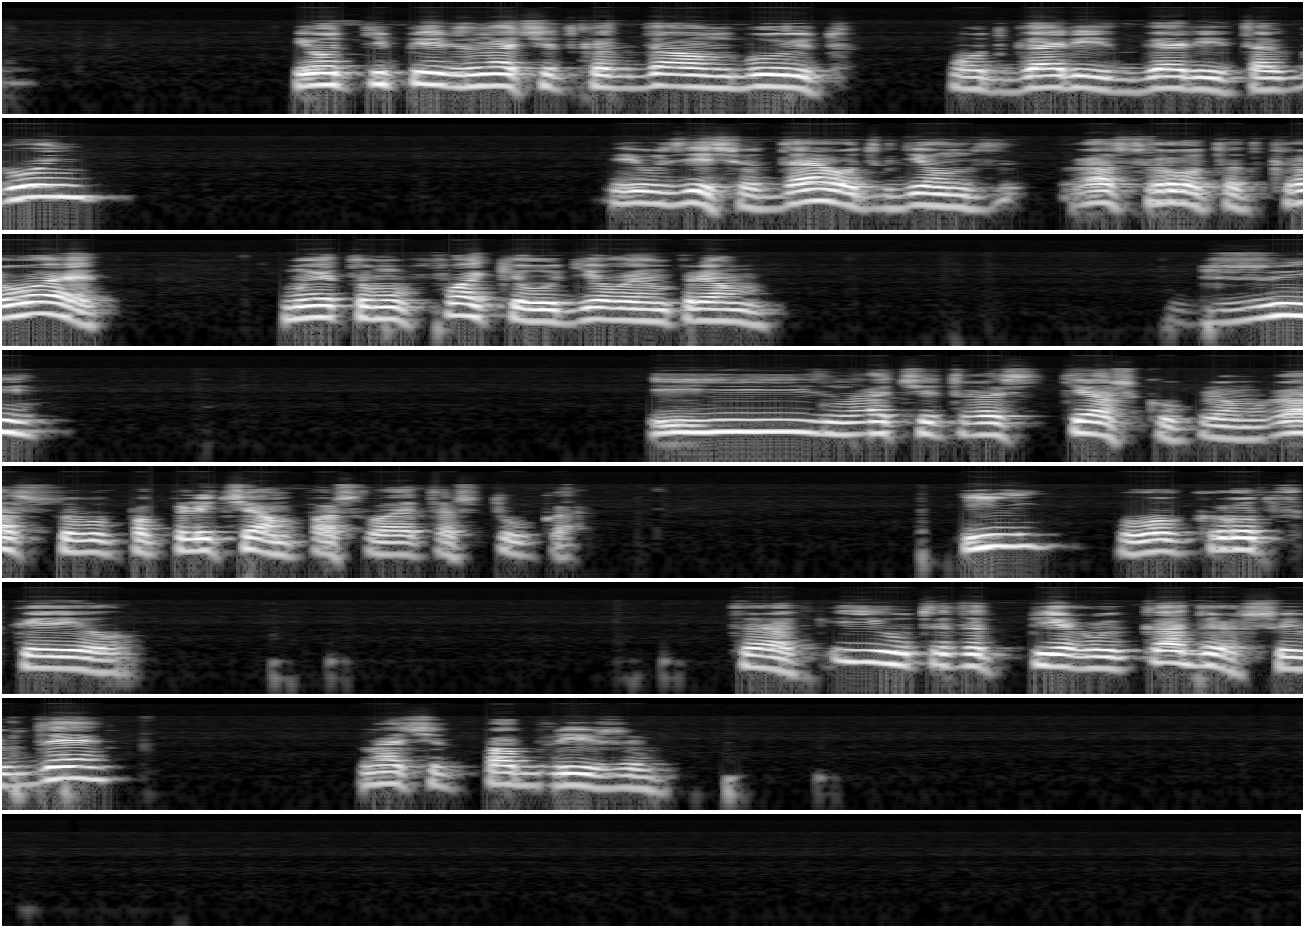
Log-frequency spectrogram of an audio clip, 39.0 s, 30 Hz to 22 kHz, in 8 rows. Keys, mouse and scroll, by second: 2.4 click, 3.4-9.4 drag, 11.1 s, 14.2 g, 15.6 click, 17.7-21.9 drag, 22.9 i, 25.7 space, 27.0 space, 27.7 click, 29.3 shift+d, 32.4 space.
